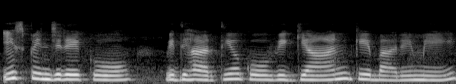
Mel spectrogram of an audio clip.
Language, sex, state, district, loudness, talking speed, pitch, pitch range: Hindi, female, Bihar, Samastipur, -14 LUFS, 130 wpm, 220 Hz, 210-240 Hz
